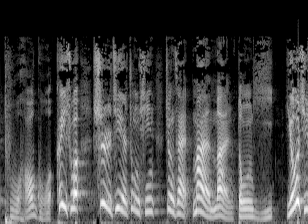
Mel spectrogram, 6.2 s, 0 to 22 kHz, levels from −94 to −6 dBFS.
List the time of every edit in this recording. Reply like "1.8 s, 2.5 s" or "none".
1.1 s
